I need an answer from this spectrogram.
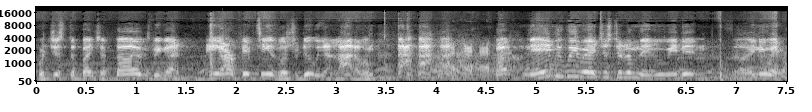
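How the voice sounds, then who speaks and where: A man's voice: sits high, lively intonation, moderate pace, poor audio. A man giving a punchy, crowd-rousing speech at an outdoor rally. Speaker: rally speaker.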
